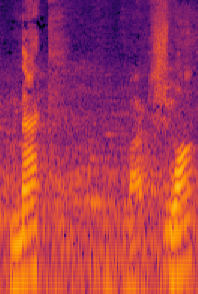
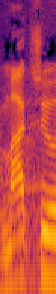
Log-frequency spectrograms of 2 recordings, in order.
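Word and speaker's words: maque choux: Can you tell us the difference between the mac and cheese and the mac schwa? Yeah. I knew I pronounced it wrong. Absolutely. Mac choux is just...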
